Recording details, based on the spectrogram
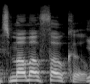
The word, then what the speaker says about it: Momofuku: Yeah, it's Momofuku.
